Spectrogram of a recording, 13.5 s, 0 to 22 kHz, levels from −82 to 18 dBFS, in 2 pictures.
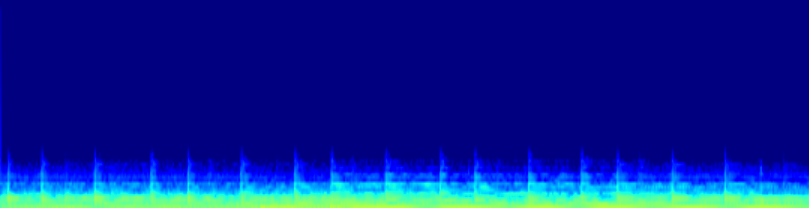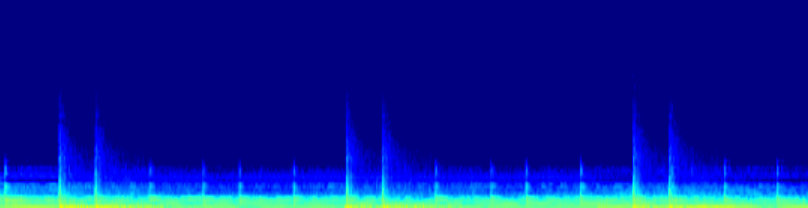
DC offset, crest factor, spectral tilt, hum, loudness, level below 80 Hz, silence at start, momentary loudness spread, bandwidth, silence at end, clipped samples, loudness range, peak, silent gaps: under 0.1%; 14 dB; -10 dB/octave; none; -28 LUFS; -40 dBFS; 0 s; 9 LU; 5.8 kHz; 0 s; under 0.1%; 3 LU; -12 dBFS; none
